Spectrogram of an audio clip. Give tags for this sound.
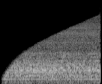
bandaaberta
clang
galaxias
hit
metal
metallic
openband
percussion
steel

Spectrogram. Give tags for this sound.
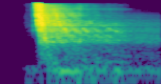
gun
laser
sci-fi
shoot
shooting
slinky
space
weapon

